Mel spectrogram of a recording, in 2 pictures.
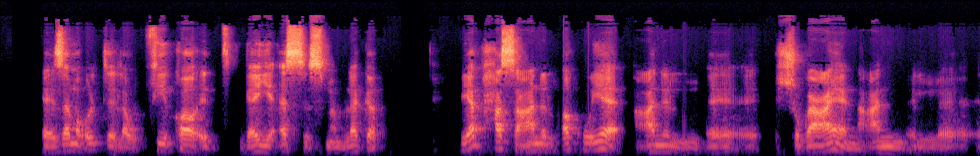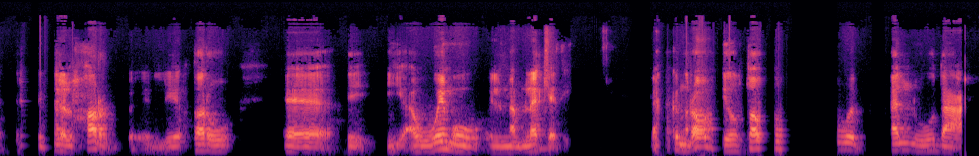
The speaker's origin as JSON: {"language": "Arabic", "country": "Egypt", "said": "بحسب التعبير اللي نقوله في بلادنا مصر يعني،"}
